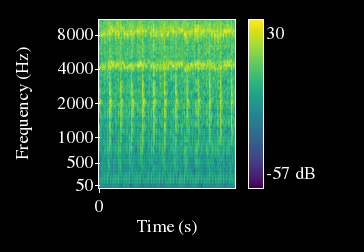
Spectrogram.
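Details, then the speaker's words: Car with 95k miles idling with a sharp metallic knock about seven times a second from the engine; internal failure confirmed by metal debris and chunks found in the oil pan. "so we started rock and it's idling rock and now you can hear there's that knocking sound coming from that area"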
